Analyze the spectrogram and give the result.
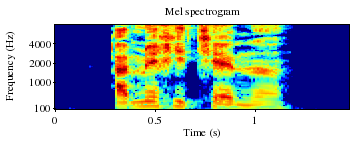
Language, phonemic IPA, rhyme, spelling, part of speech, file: French, /a.me.ʁi.kɛn/, -ɛn, américaine, adjective / noun, LL-Q150 (fra)-américaine.wav
- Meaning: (adjective) feminine singular of américain; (noun) madison (cycling discipline)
